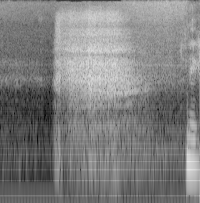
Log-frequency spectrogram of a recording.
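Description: A single audible breath close to a microphone: a breathy rush starting about half a second in and fading over roughly a second.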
